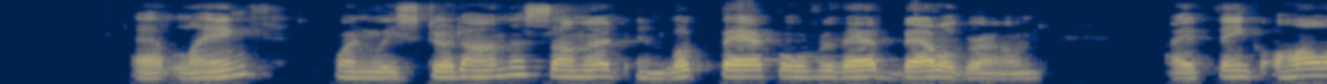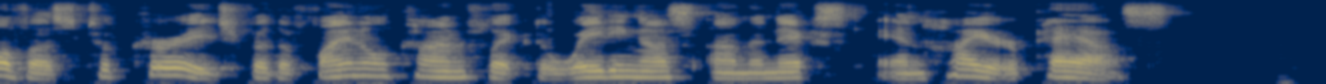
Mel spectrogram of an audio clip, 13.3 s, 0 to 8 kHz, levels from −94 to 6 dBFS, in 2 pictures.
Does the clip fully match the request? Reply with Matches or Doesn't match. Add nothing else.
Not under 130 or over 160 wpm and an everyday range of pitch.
Matches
